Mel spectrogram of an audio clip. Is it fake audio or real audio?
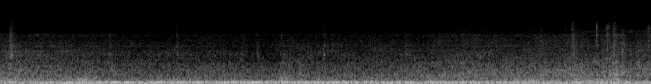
fake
